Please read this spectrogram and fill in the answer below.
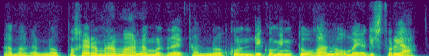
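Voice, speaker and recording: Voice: mid-range voice, quick pace, darkish tone, dry recording, studio quality, natural voice. A performer playing a curious listener who prods a gossip with short questions in a comedic radio drama. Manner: inquisitive, short prompting questions.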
